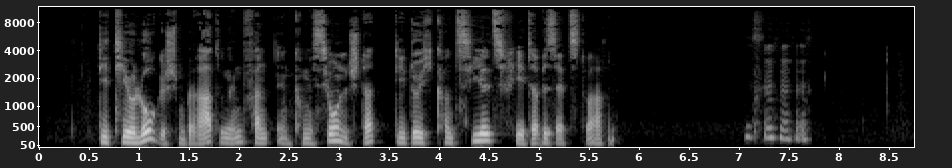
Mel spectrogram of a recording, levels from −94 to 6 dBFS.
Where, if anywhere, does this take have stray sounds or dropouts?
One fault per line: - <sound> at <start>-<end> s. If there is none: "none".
- laugh at 7.0-7.7 s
